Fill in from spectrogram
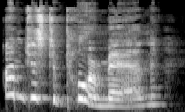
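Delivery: high, pleading little voice; a hint of a whimpering leprechaun; whining. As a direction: whine to get free. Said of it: "wiggled and twisted and whined".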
